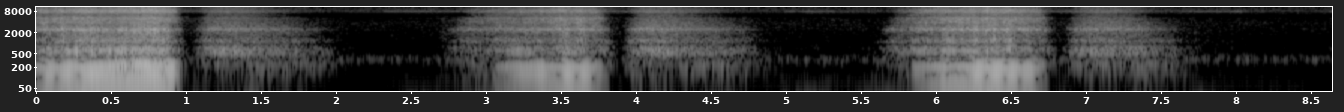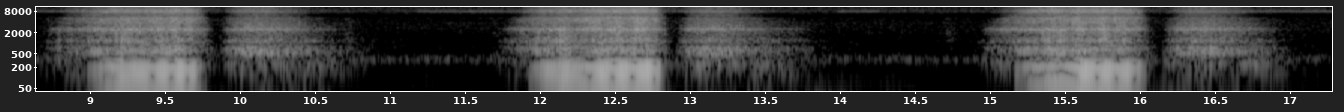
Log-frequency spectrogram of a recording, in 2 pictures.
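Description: Loud rattling snores with each breath, about 19 breaths a minute, each followed by a softer breathy outflow.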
